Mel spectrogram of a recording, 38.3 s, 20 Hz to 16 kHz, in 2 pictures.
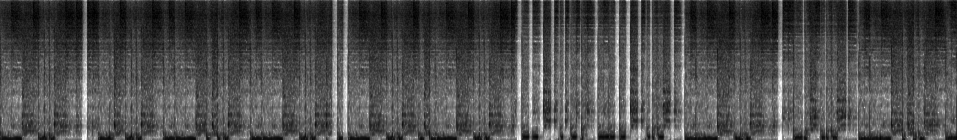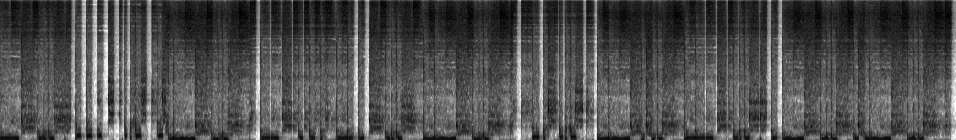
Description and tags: vst slicex combination recording with edison vst + pitch in real time.
Sampling/cut final with soundforge 7
beat, beats, breakbeat, breakbeats, drum, drum-loop, drums, jungle, loop, loops, quantized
